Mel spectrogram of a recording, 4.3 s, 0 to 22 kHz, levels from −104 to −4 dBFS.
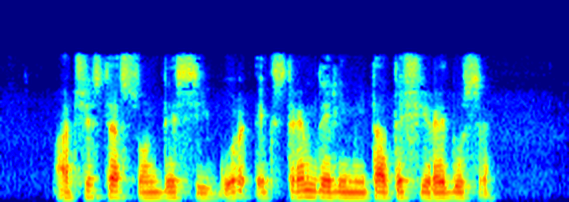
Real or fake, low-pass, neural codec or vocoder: real; 7.2 kHz; none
